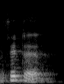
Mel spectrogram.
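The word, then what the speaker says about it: Fittr: So whether you say fitter with an E, one sec, whether you say fitter with an E or fitter without an E, both sound the same.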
